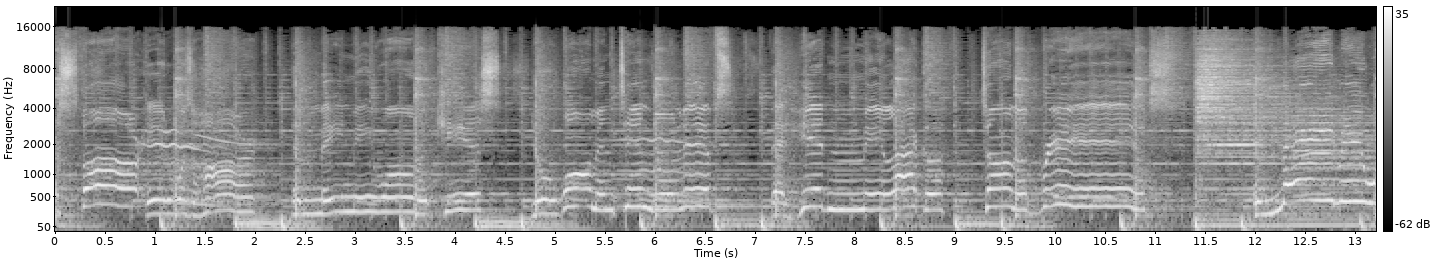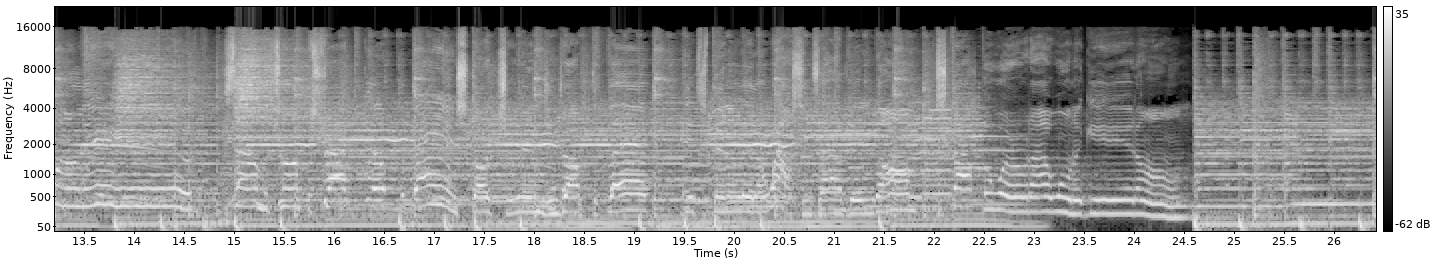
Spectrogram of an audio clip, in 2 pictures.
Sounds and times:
Country: 0.0 - 23.4.

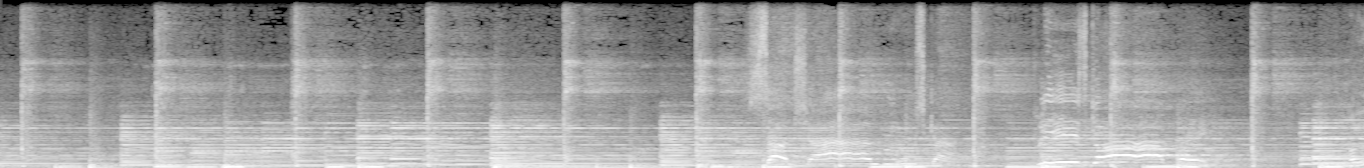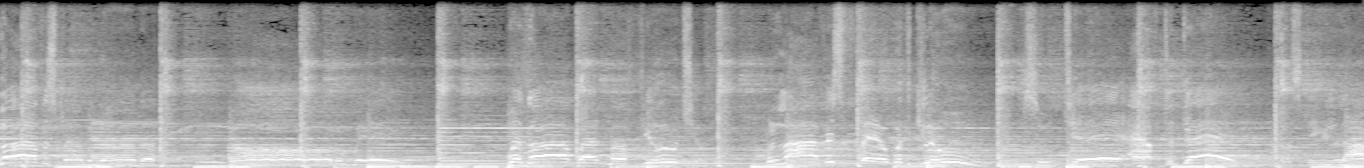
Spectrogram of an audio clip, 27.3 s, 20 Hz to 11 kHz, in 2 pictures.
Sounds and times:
Music: 0.0 - 27.2.

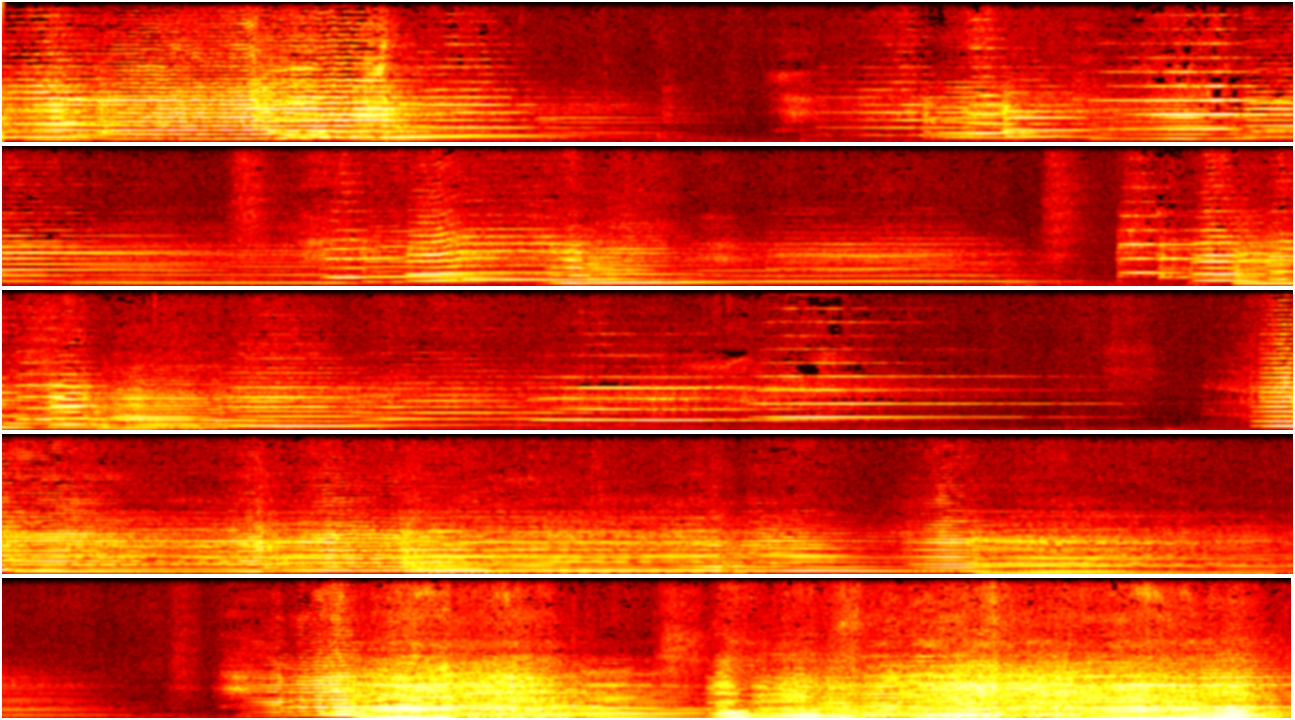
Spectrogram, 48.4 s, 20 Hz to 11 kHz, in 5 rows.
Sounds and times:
Cello: 0.0 - 48.4.

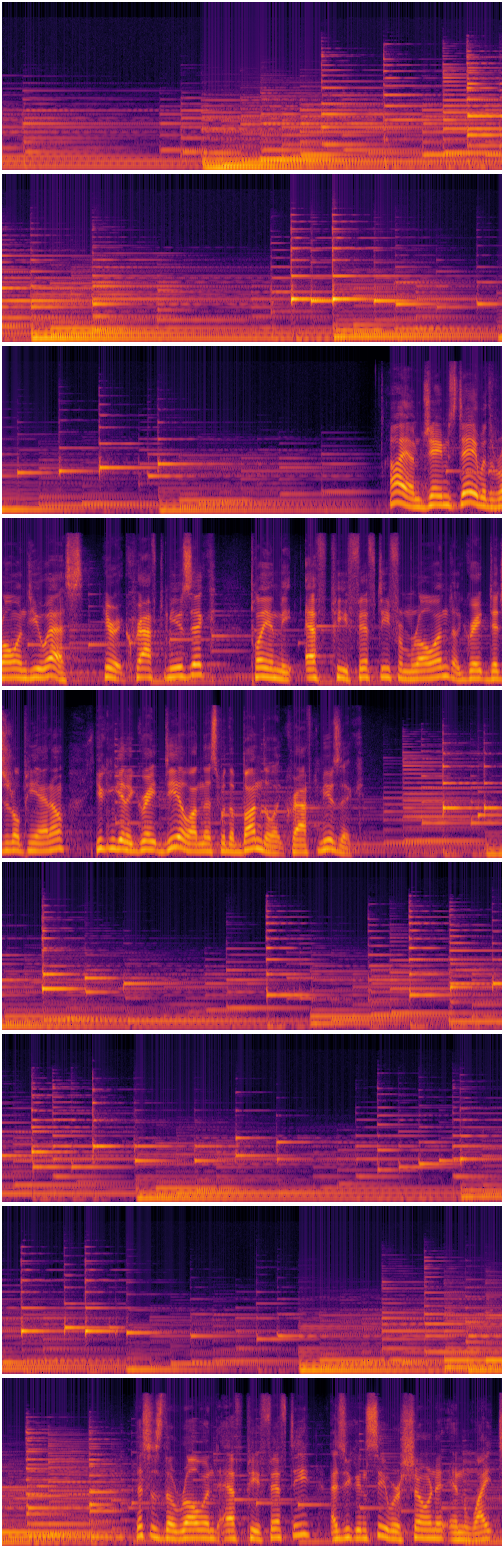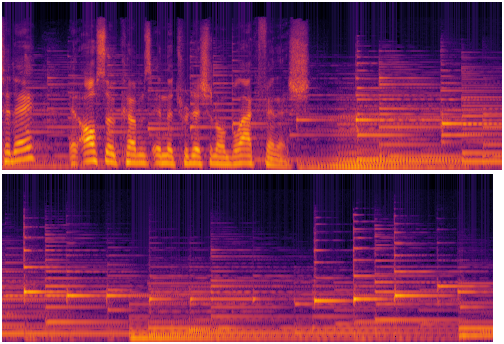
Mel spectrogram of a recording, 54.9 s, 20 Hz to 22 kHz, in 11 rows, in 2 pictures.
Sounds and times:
Music: 0.0 - 54.9.

